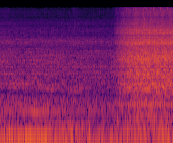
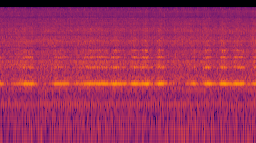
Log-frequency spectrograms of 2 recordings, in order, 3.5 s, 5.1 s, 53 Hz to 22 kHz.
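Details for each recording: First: Peugeot 107 (Aygo/C1) after tightening the auxiliary drive belt that had been squeaking and whining: even idle hum with no belt squeal left, louder hiss near the end; belt quiet and properly tensioned. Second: Peugeot 107 (C1/Aygo) engine running: steady high squeak continuously while belt turns, not a loose-belt scream, belt checked not loose; auxiliary drive belt squeak.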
